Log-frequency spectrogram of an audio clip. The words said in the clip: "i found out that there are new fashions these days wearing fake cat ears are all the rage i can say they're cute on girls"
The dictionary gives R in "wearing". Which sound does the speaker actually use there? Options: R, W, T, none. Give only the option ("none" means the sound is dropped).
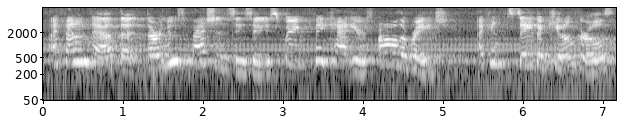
R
